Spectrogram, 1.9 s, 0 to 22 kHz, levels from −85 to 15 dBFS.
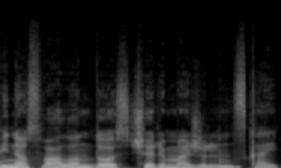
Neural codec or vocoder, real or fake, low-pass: autoencoder, 48 kHz, 32 numbers a frame, DAC-VAE, trained on Japanese speech; fake; 19.8 kHz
